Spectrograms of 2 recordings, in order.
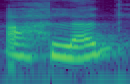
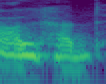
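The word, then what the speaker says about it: আহ্লাদ: শুদ্ধ উচ্চারণ হবে দিনলিপি বানান দেখে আমাদের মনে হতে পারে শব্দটির শুদ্ধ উচ্চারণ হবে আহলাদ কিন্তু সেটি নয় এর শুদ্ধ উচ্চারণ হবে আলহাদ কারণ হ এর সঙ্গে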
